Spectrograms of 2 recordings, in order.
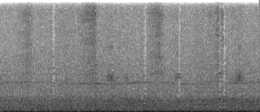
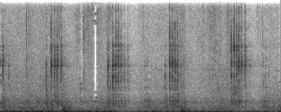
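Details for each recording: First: Whirlpool washer spinning after transmission teardown and replacement of the worn plastic cam parts that caused the spin noise: a steady low rumble with no knocking or grinding. The crown can't be stopped by hand, so the drive is engaging properly. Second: Whirlpool washer transmission during spin: rhythmic scraping rub about once a second; worn plastic cams fail to lift the pinion, which rubs the lower shaft splines; holding the agitator still stops the noise.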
